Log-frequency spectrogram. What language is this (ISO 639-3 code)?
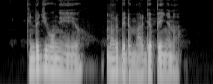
luo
